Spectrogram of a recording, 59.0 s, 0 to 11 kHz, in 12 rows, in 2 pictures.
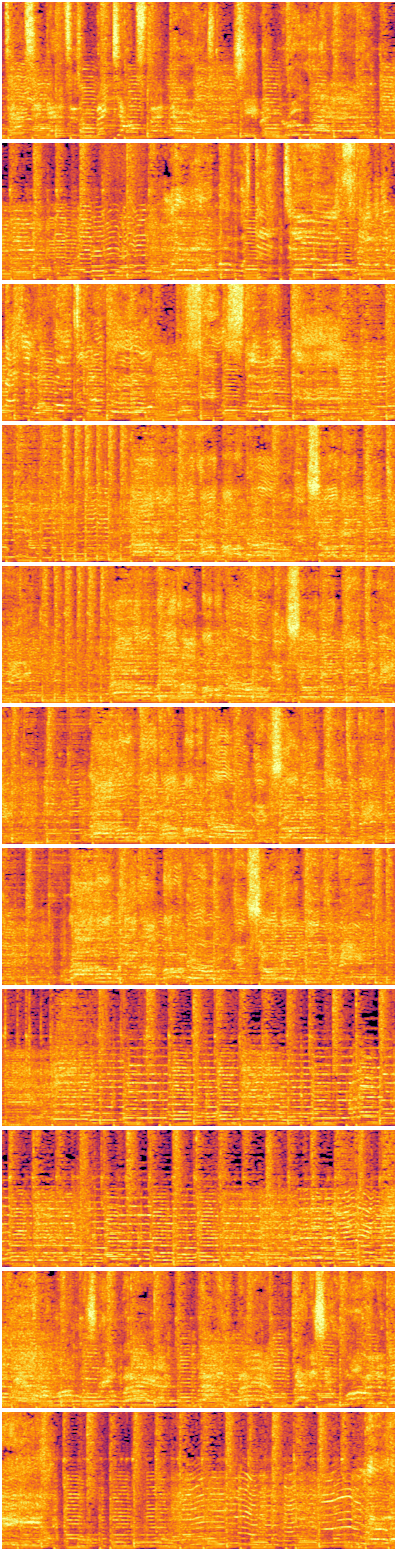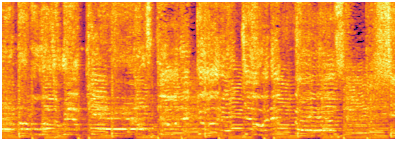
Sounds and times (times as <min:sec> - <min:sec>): Music: 0:00.0 - 0:58.9.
